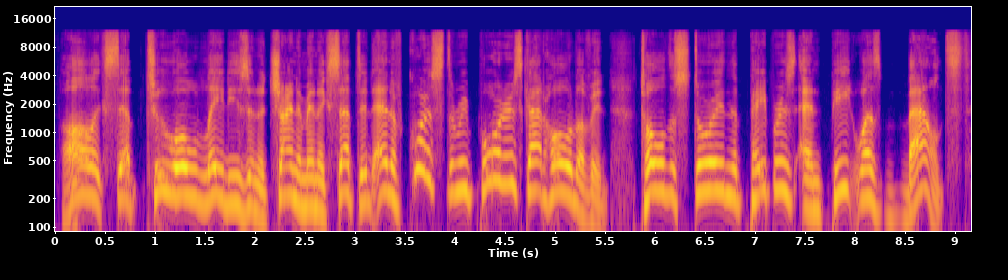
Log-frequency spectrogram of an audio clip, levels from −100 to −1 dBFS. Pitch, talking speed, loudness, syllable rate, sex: 200 Hz, 185 wpm, -18 LUFS, 4.8 syllables/s, male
